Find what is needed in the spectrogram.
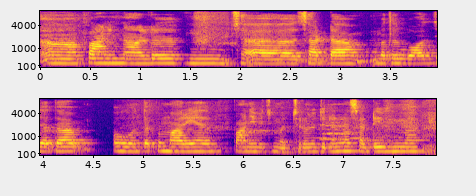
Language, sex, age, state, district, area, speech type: Punjabi, female, 18-30, Punjab, Bathinda, rural, spontaneous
